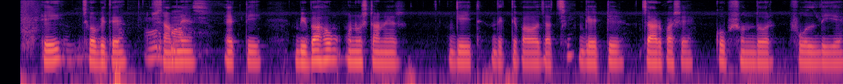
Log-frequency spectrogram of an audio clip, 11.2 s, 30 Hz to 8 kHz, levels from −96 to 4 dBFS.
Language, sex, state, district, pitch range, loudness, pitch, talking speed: Bengali, male, West Bengal, Jalpaiguri, 125-135 Hz, -33 LUFS, 130 Hz, 90 wpm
